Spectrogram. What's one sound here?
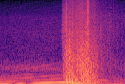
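A car crashes with a sudden loud metallic smash.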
